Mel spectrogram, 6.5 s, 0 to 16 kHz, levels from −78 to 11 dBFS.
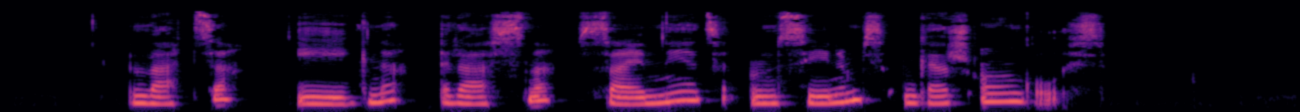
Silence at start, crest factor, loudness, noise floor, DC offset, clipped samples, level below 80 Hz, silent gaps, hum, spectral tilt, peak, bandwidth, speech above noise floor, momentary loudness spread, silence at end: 0.65 s; 16 dB; -25 LUFS; -75 dBFS; under 0.1%; under 0.1%; -78 dBFS; none; none; -4 dB/octave; -10 dBFS; 11.5 kHz; 50 dB; 8 LU; 1 s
